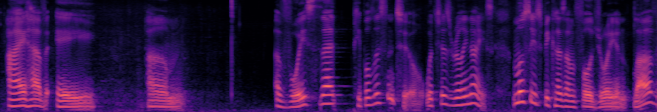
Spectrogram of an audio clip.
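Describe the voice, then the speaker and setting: A woman artist talking about her work in an interview, animated and emphatic, repeating words for effect. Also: fairly low pitch, creaky. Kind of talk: gallery interview.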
